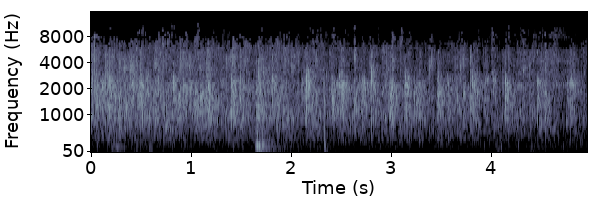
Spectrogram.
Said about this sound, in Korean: 이렇게 청년과 중년의 사이, 그 삶의 언덕에서 찬양의 고백을 들려준 우리 31교구에게 다시 한번 큰 박수 부탁드립니다.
